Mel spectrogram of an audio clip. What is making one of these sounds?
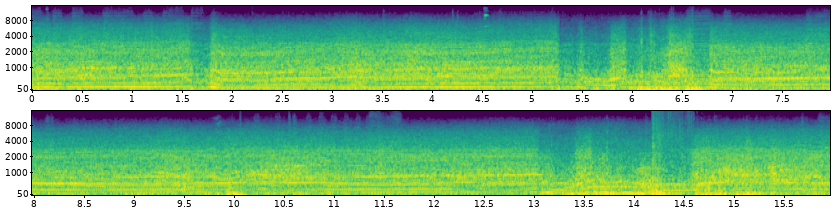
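A sports car engine revs hard at full throttle.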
